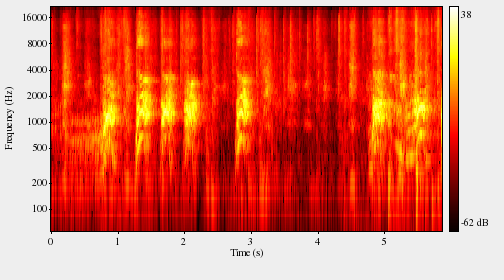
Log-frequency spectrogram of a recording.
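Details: A Pomeranian lets out sharp, high-pitched yaps in clusters of three or four, pauses briefly, then resumes barking.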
